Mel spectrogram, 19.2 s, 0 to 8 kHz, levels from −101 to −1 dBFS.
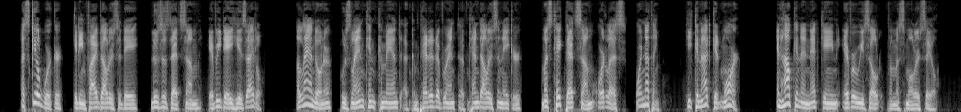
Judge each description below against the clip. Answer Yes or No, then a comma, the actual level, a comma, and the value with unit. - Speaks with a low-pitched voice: Yes, low, 125 Hz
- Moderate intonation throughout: Yes, average, 3.9 semitones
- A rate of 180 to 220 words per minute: No, average, 165 wpm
